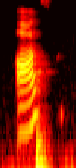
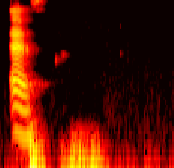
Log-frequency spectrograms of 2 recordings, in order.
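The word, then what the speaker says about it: ask: लेकिन अभी यहां पर ए के लिए हम आ और ए आ और ए दोनों प्रोनाउन करते हैं इसको हम क्या बोल सकते हैं आस्क जैसे हम बोलते हैं और एस्क जो आ है य हमारा ब्रिटिश इंग्लिश में ए जो है अमेरिकन इंग्लिश में क्लियर तो हम ब्रिटिश इंग्लिश हमारा एस यूज करते तो हम क्या बोलते इसको आस्क अन में जब हम इसको बोलेंगे तो हम करेंगे एस दोनों ठीक है ठीक है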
